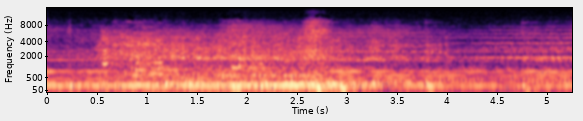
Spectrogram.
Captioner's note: crowd laughing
